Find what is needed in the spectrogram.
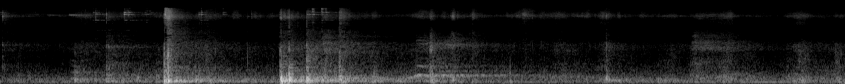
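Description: Two loud, dull thumps about a second apart, from a horse knocking a large rubber exercise ball, then quieter rustling in the sand.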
